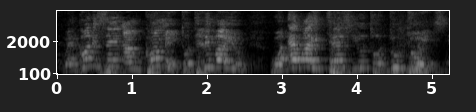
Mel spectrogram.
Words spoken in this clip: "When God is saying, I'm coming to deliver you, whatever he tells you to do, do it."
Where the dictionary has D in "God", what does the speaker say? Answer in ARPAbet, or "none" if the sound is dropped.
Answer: D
